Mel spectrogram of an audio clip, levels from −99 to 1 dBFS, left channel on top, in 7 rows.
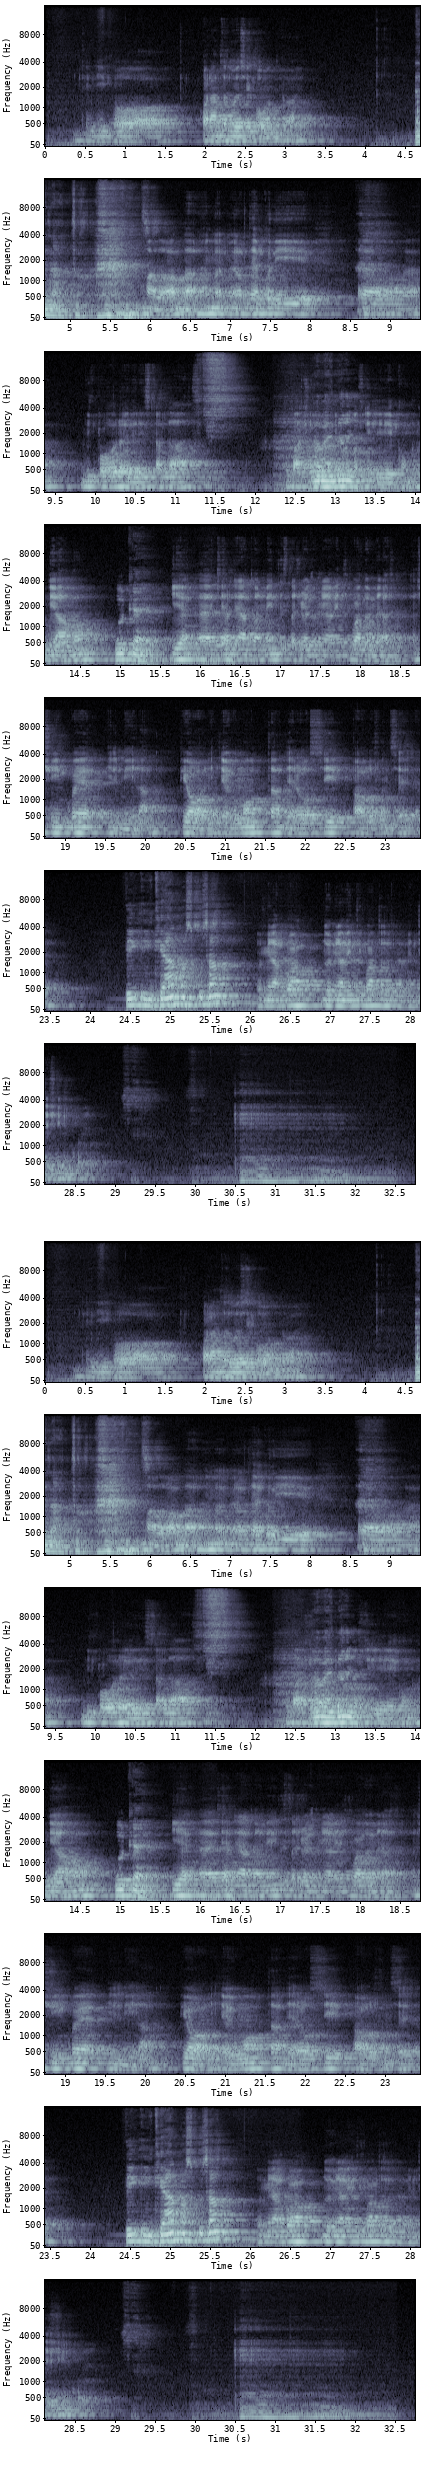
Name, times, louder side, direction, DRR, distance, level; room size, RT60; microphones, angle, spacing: voice 1, 0.3-1.5 1.9-3.2 5.6-8.0 8.6-9.5 9.8-11.5 12.4-14.7 15.6-20.2 20.4-23.5 26.1-28.7, equal, 30° left, 3 dB, 7.9 m, -29 dB
voice 2, 4.6-6.0 8.6-8.8 11.4-11.7 12.2-13.3 14.9-15.5 24.4-25.9 29.1-29.2 30.6-31.8, equal, 10° right, 1 dB, 1.7 m, -26 dB
26.5 x 24.5 x 6.1 m, 1.1 s
head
